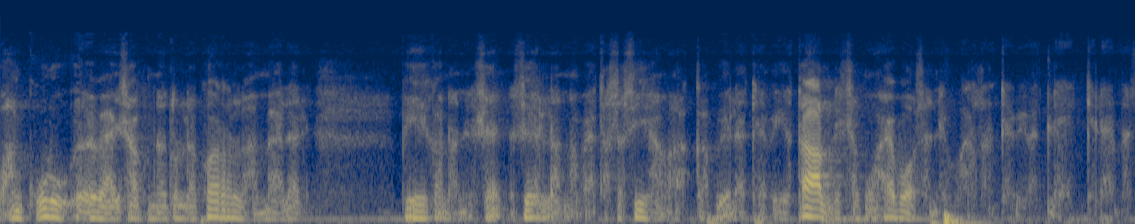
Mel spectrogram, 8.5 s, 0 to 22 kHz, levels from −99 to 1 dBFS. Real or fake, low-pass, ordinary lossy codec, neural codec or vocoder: real; 14.4 kHz; Opus, 24 kbps; none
